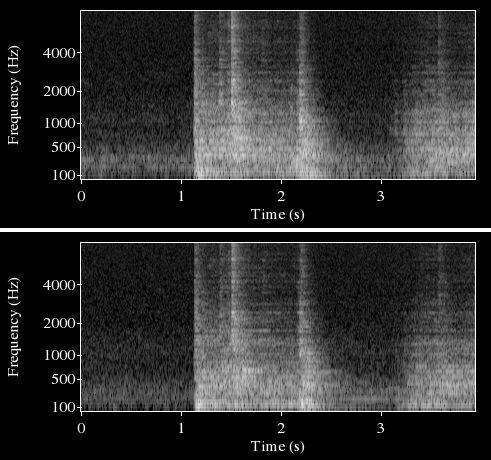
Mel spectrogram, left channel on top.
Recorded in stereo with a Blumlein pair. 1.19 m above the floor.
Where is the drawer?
25° left, 1.1 m.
